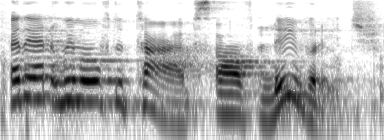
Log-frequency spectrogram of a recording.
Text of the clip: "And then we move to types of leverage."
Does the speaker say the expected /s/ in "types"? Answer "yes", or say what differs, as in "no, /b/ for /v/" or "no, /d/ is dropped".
yes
